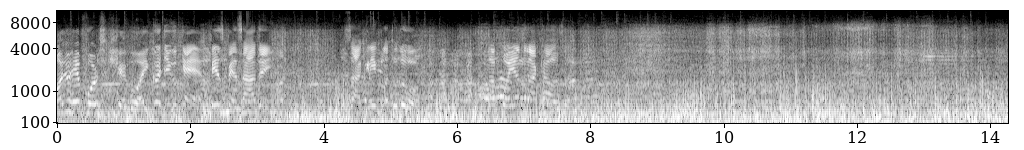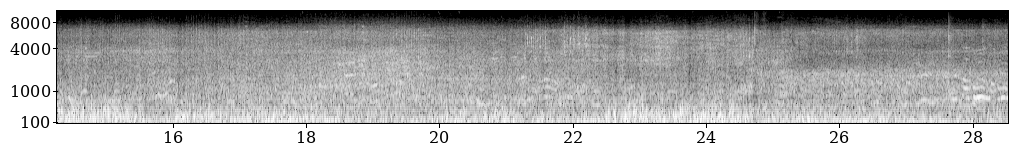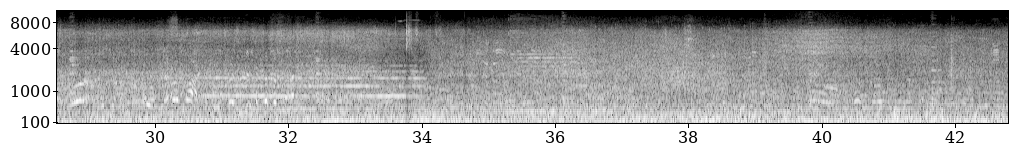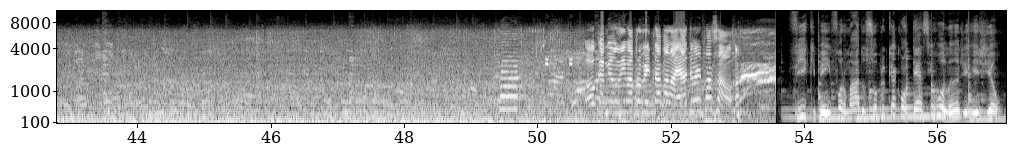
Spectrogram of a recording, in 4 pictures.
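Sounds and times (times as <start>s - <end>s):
people's voices: 0.0s - 11.1s, 24.6s - 57.0s
tractor engines rumbling: 0.0s - 53.6s.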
